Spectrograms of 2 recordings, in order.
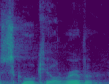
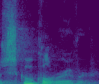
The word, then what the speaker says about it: Schuylkill: told the Uber driver, take us to the Schuylkill River. And he said, oh, you mean the Schuylkill River. So that's how they pronounce it back there. And he took us to the Schuylkill River, a scenic spot of it, and we took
